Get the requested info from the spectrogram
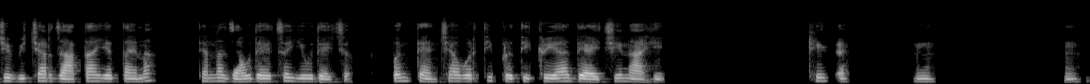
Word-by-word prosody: जे 155 - +3
विचार 145 +3 0
जात 130 +1 +3
आहे, 150 -1 +2
येत 140 0 0
आहे 135 - +3
ना, 150 +5 -1 0.5
त्यांना 150 0 -1
जाऊ 135 +1 +4
द्यायचं 140 +2 +2
येऊ 140 -2 +1
द्यायचं. 125 -2 -1 0.4
पण 155 +1 +1
त्यांच्यावरती 145 +2 0
प्रतिक्रिया 145 +1 +2
द्यायची 125 +1 +4
नाही. 125 -4 0 1.5
ठीक 155 0 -3
आहे, - - -1 0.7
हं. 135 -1 0 1.3
हं, - - -1
हं - - -10
140 Hz, 120 wpm, -24 LUFS, 135-150 Hz, 1.5 s, जाऊ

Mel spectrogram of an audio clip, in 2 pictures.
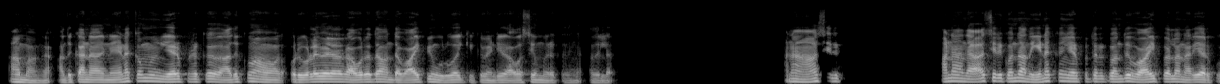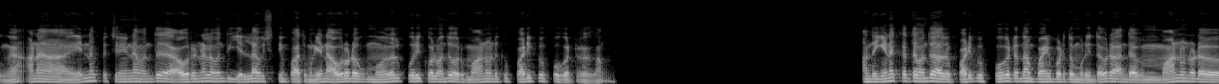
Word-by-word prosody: ஆமாங்க, 95 -6 -2 0.2
அதுக்கான 110 +1 +1
அந்த 105 0 -2
இணக்கமும் 145 +1 -1
ஏற்படரதுக்கு. 125 +1 -1 0.2
அதுக்கும் 120 +5 -2
அவ 110 - +1 0.3
ஒரு 110 - +1
உளவியலாளர், 125 -1 +4
அவரு 115 +2 +3
தான் 120 -2 +2
அந்த 105 - +1
வாய்ப்பையும் 110 +2 0
உருவாக்கிக்க 100 -1 -3
வேண்டிய 95 +1 -2
அவசியம் 95 +1 -3
இருக்குங்க 90 -1 -11
அதுல. 90 -1 -8 1.7
ஆனா, 135 - -1 0.2
ஆசிரியர் 145 -1 -4 1.0
ஆனா 150 +3 +1
அந்த 130 - +1
ஆசிரியருக்கு 150 -1 0
வந்து 150 0 +3
அந்த 115 -4 0
இணக்கம் 150 +2 -1
ஏற்படுத்துறக்கு 135 0 -1
வாய்ப்பு 125 +4 +2
எல்லாம் 125 -3 -1
நிறைய 110 0 +3
இருக்குங்க. 95 +1 -5 0.2
ஆனா, 135 +1 +1 0.4
என்ன 155 - -2
பிரச்சனைன்னா, 135 -2 -3
வந்து 145 +4 -1 0.2
அவருனால 135 +4 +1
வந்து 135 -1 -5
எல்லா 135 +4 +1
விஷயத்தையும் 135 -1 -7
பார்த்துக்க 110 -1 0
முடியாது 115 +2 +1
ஏன்னா 125 -3 +3
அவருடைய 135 0 +3 0.2
முதல் 140 +6 0
குறிக்கோள் 140 -3 +1
வந்து, 145 +1 +2
ஒரு 110 - -5
மாணவனுக்கு 130 +3 -3
படிப்ப 145 +2 -1
புகட்டுறது 105 -4 -3
தான். - - -11 2.6
அந்த 125 - 0
இணக்கத்த 155 -1 0
வந்து 150 +1 +3
அவர் 130 -2 +4
படிப்பு 140 +5 +1
புகட்ட 140 +1 +2
தான் 140 -2 0
பயன்படுத்த 125 -1 +1
முடியும் 110 -1 -1
தவிர, 135 +4 +3
அந்த 110 - +1 0.3
மாணவனோடு 135 0 +1
125 Hz, 155 wpm, -23 LUFS, 110-140 Hz, 2.6 s, உளவியலாளர்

